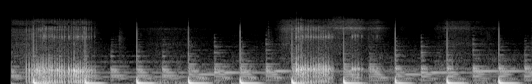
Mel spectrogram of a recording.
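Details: Snoring in an advertisement for an EMS smart anti-snoring device: regular loud, low rumbling snores, roughly two per second, over background music.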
